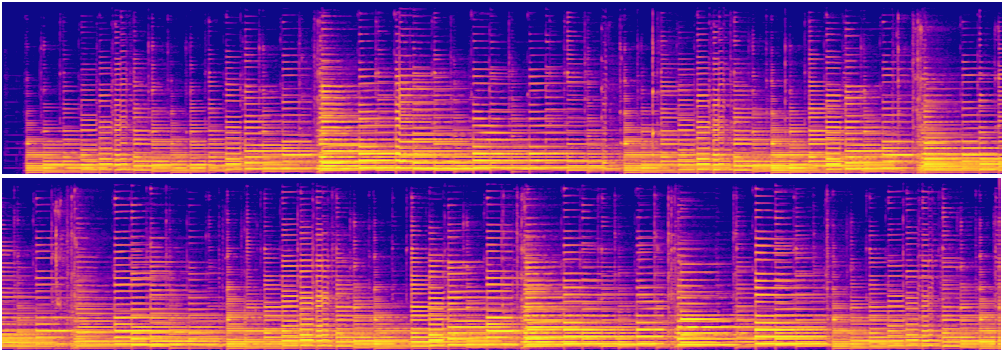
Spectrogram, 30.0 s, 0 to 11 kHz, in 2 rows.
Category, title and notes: Music > Multiple instruments
a dystopian lonely acoustic guitar chord sequence containing acoustic guitars, bass guitar and synthesizer. Gear Used: Abelton Line 6 Helix Meris Enzo synth tc electronic flashback delay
